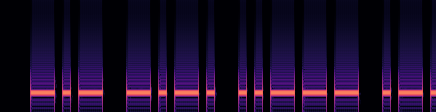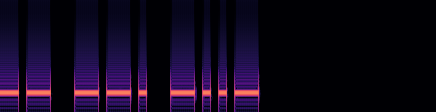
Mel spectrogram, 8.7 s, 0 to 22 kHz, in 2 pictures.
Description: Morse code, heard as a keyed tone, about 15 wpm, 700 Hz. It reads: KC2JGX
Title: USA Call Signs 15wpm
